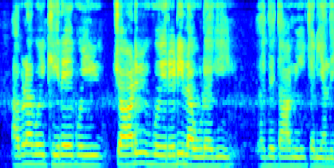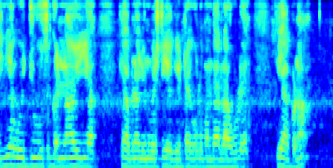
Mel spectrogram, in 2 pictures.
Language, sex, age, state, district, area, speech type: Dogri, male, 18-30, Jammu and Kashmir, Reasi, rural, spontaneous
